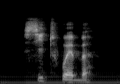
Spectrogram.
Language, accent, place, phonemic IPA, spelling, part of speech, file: French, France, Lyon, /sit wɛb/, site web, noun, LL-Q150 (fra)-site web.wav
- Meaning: alternative letter-case form of site Web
